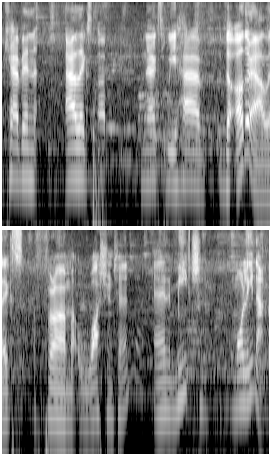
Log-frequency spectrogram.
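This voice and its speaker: A man calls a live competition in an upbeat announcer's manner, reading out scores and names. His voice sits a little high for a man. Faint music plays behind him. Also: slow. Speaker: play-by-play commentator. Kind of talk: live event commentary.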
